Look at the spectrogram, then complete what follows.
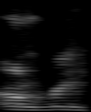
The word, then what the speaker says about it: Henri: It's called Figure It Out, Henri Welton, or Henry, Henri will be the French I think it's Henri pronunciation, Weldon, and is by Tanita S.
